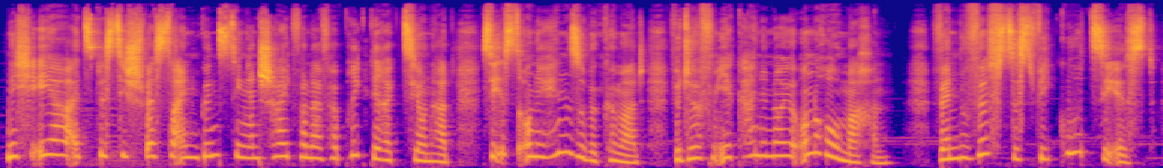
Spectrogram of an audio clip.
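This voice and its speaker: A woman narrator voices a lovestruck young girl from a storybook in a high, lively voice, pleading coyly and a bit breathlessly. She sounds teasing and tender but quick to get flustered, speaking a little fast with an anxious, pleading mood.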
